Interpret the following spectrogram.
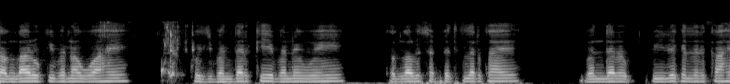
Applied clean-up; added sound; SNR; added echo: neural mask model Resemble Enhance denoiser.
